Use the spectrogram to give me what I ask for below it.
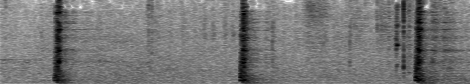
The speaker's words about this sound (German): Drei Schläge mit dem Bischofsstab.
